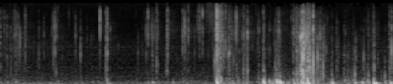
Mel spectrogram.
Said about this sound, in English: So I'm gonna open this new pack and get you that sweet packet ASMR.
